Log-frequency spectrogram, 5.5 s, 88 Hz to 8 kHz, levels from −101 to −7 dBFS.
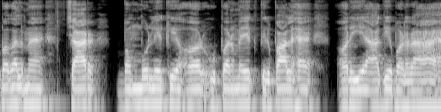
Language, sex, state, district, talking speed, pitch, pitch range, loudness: Hindi, male, Jharkhand, Deoghar, 185 wpm, 115 Hz, 110-115 Hz, -19 LUFS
